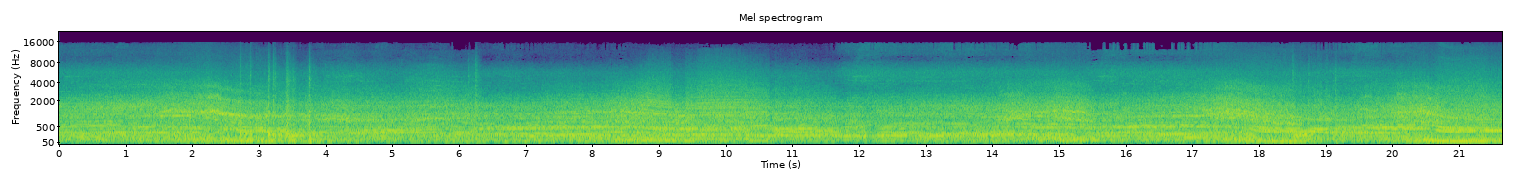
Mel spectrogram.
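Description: A race car engine roars at high revs, its pitch climbing and dropping as it shifts gears.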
